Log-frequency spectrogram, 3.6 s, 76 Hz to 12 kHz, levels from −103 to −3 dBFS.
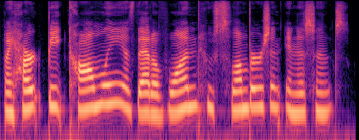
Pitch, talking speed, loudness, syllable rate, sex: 235 Hz, 200 wpm, -20 LUFS, 5.3 syllables/s, female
